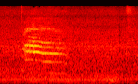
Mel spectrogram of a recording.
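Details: Domestic cat, one of three that like head massages and lounging on a bed, gives a single short, slightly falling meow lasting about a second over steady low household hum.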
